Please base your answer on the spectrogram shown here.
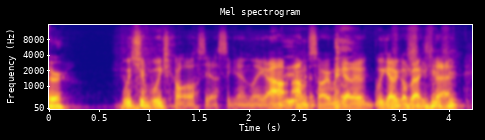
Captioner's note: laughs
